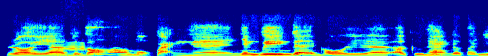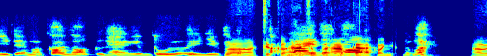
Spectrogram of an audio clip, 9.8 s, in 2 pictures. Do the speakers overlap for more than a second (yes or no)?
yes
